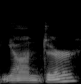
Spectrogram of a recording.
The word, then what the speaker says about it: yonder: Yonder has 2 syllables, so it gets 2 marks. Notice how we're saying it. Yonder. Yonder. The yon part is stressed. If you said yonder, well, just doesn't sound right.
